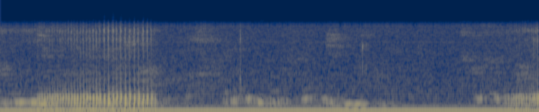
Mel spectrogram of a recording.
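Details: Dog snoring indoors: one long, loud, rasping inhaled snore lasting about a second, followed by softer low wavering murmurs in a quiet small room.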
